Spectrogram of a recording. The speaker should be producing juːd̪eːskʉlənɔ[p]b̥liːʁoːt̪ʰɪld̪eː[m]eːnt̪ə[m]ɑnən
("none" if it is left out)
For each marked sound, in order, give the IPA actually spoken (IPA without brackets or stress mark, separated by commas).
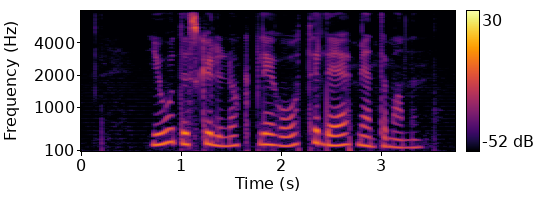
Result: k, m, m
